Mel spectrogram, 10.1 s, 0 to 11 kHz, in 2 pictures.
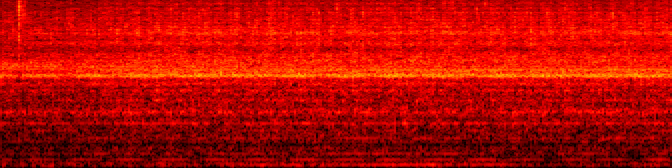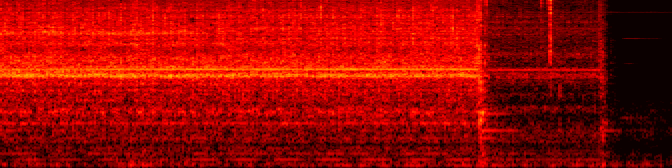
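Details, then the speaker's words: Audi Q3 rear brake pad job, electronic parking brake put into service mode with an Autel MaxiAP AP200 (voltage above 12 V): steady high electric whir about eight seconds, then clean cutoff, as the motor releases the brake normally. "was actually the motor going off. It was actually releasing the parking brake."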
